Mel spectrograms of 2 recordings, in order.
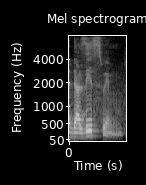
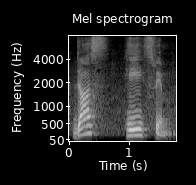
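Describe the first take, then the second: First: "does he swim" run together as "daz i swim", Z in does, H dropped; quick connected reading; fast connected speech demo; fast linked reading. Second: Slow, each word apart: "das hi swim"; "Does he swim" spelled out slowly, full S in does; slow drill reading; slow careful reading. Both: Shown as a demonstration. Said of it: "Kalau cepat bacanya".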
